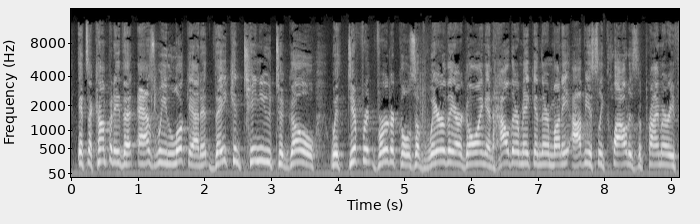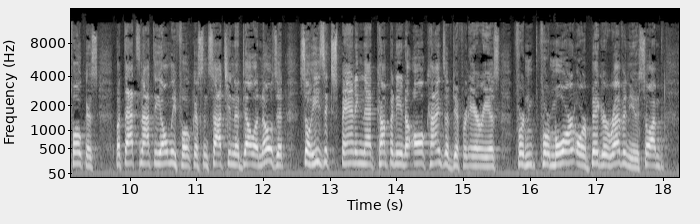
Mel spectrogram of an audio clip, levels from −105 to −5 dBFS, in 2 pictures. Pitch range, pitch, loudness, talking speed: 190-215 Hz, 205 Hz, -20 LUFS, 205 wpm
